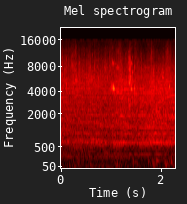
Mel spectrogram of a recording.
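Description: A basketball being dribbled on a hardwood court, with a few faint knocks over the steady noise of an arena crowd.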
